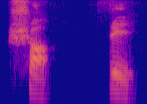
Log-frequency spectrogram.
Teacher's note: আমার তালব্য ষ বলবার সময় আমার জিহ্বাটা একদম উপরে উঠে যাচ্ছে, তালুটা উঠে যাচ্ছে। · আমরা যখন তালব্য ষ উচ্চারণ করব, উপরের প্লেট এই তালু থেকে উচ্চারণ করব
